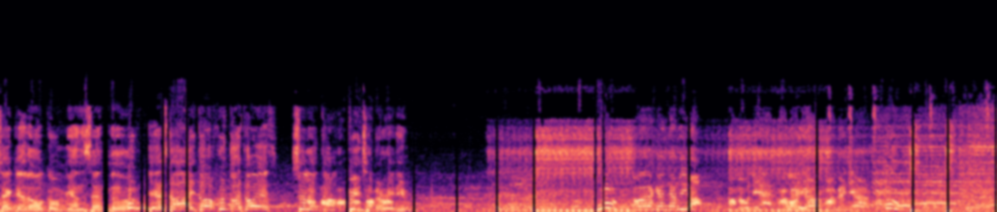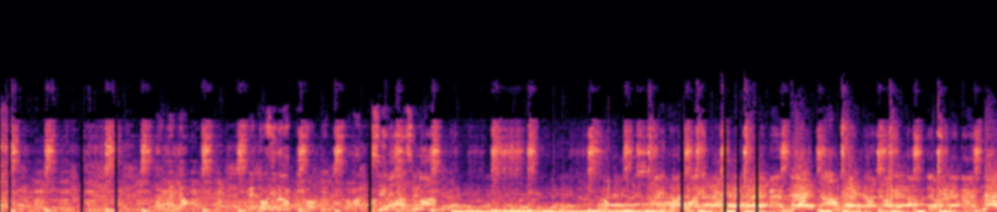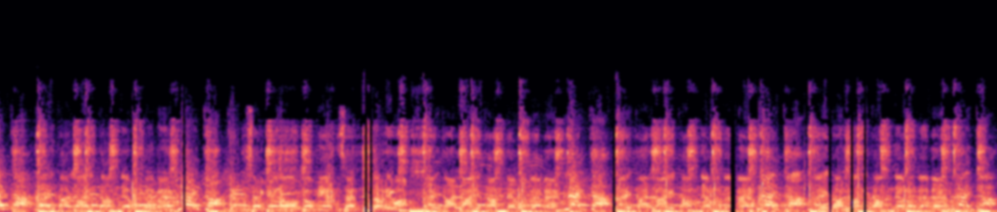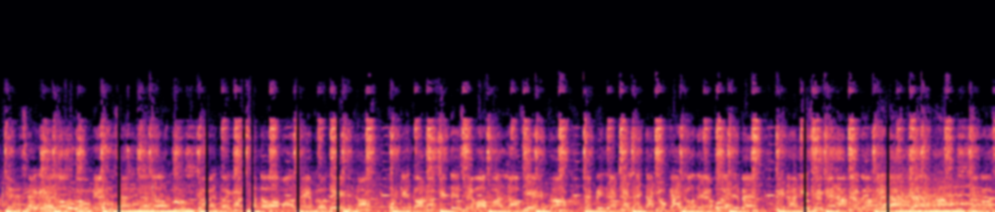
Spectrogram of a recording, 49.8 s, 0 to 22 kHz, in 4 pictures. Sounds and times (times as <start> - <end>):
Music: 6.0 - 49.8
Speech: 14.4 - 19.6.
